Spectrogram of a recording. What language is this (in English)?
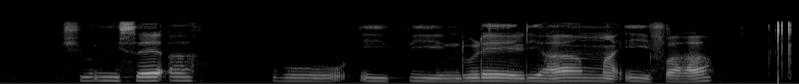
Venda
